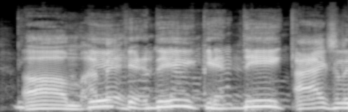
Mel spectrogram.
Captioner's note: speaking In Foreign Language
